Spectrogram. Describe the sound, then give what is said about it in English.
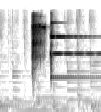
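An online store's sale notification chime rings out as two bright, bell-like dings in quick succession, their clear high tones sustaining and slowly fading. “And there is that sound again. It's the sound of another sale on Shopify,”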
